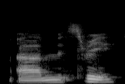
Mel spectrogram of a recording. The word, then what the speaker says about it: Mitzri: And the Egyptians, Mitzri is the way that's pronounced when you pluralize Egyptians. It's Mitzri.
